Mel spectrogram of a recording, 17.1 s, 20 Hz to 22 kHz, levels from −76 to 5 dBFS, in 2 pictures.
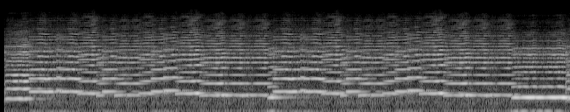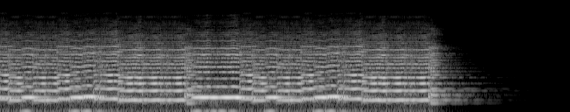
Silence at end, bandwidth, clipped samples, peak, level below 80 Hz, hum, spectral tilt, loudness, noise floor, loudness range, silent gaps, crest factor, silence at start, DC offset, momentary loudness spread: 1.65 s; 14 kHz; under 0.1%; -2 dBFS; -38 dBFS; none; -1.5 dB/octave; -14 LUFS; -89 dBFS; 2 LU; none; 14 dB; 0.05 s; under 0.1%; 5 LU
